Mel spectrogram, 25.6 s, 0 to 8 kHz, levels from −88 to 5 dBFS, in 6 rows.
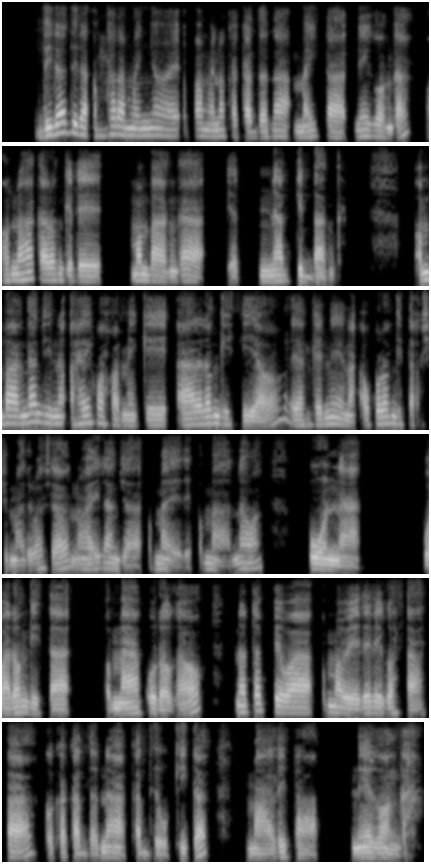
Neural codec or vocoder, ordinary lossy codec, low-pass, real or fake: none; Opus, 16 kbps; 7.2 kHz; real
